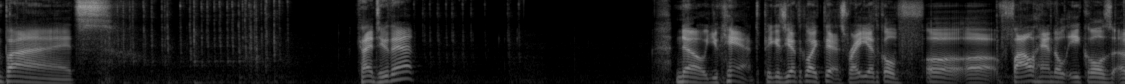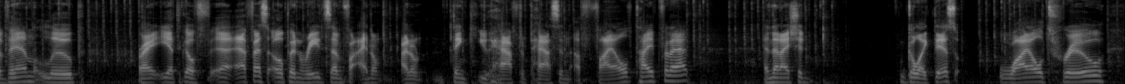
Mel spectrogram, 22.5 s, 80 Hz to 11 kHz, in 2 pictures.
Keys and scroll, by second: 0.0-4.8 typing, 7.6 typing, 10.2-22.5 typing.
